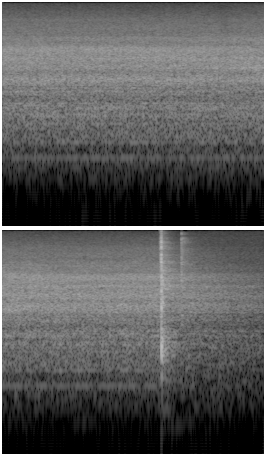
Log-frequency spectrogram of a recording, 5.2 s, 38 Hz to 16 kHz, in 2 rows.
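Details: HVAC training board being tested with a multimeter: steady airy fan rush with faint low hum, then a click as the system is turned off, 24 VAC between C and Y is lost, and the fan coasts down smoothly, normal.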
